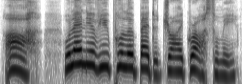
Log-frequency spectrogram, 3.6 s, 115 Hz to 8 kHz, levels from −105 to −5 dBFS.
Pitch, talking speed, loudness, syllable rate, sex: 235 Hz, 215 wpm, -16 LUFS, 4.6 syllables/s, female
